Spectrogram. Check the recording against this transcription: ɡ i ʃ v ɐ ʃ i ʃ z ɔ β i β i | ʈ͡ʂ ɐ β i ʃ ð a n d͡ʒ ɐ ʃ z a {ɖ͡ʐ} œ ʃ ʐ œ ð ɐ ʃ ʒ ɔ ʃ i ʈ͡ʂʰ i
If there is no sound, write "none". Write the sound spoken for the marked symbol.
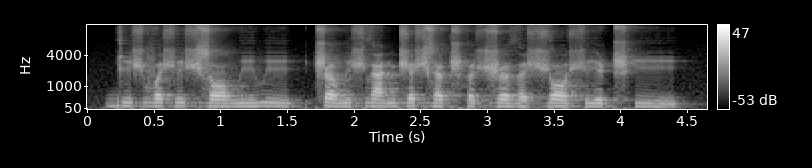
ʈ͡ʂʰ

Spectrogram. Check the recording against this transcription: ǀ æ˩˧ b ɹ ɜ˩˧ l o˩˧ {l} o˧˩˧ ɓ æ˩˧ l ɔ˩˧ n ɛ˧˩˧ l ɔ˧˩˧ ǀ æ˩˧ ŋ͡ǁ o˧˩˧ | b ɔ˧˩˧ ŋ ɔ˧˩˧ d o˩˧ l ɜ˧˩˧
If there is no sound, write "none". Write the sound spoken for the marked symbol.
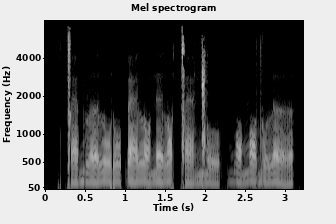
ɾ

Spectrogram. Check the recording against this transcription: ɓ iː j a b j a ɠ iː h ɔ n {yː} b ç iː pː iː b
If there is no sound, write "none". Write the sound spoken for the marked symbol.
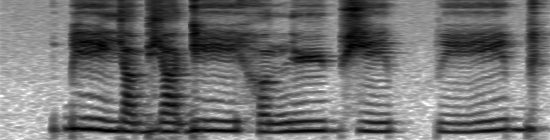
yː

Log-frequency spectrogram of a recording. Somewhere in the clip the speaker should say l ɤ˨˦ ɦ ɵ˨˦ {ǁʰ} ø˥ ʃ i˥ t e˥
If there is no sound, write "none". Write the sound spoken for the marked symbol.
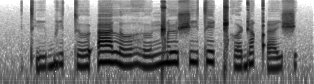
ŋ͡ǁ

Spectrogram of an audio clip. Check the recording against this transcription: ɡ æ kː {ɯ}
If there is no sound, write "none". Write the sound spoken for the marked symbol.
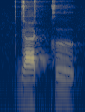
ɯ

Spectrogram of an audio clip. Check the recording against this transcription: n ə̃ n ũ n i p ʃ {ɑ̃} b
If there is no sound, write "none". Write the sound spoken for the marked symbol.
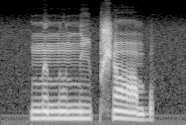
ɑ̃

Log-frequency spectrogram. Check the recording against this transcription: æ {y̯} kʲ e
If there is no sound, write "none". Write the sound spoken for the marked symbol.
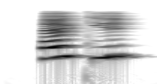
y̯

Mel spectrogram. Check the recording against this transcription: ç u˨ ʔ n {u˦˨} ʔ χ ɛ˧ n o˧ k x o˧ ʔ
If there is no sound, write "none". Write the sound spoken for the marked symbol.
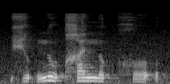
u˦˨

